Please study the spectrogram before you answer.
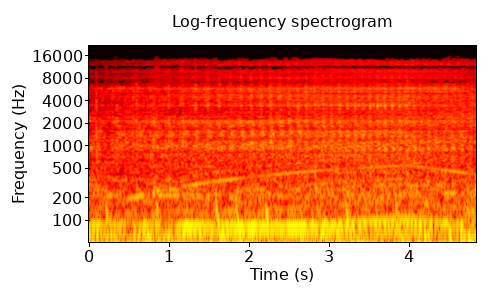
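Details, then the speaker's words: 2002 Mini Cooper S R53 that overheats in traffic, with a seized power steering pump fan that was blowing the 5 A fuse: cooling fan running after a new fuse, steady whir with grainy, uneven buzz; fan sounds rough and unhealthy. "I can hear it now is going let me operate again though it's not right for very long and it doesn't it doesn't seem that healthy either"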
